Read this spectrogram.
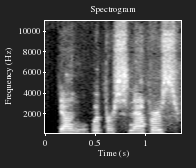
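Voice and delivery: low, slow, soft aside; thinking to himself. A narrator's reading. Detective thinks to himself about youngsters, thinking to himself. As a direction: grumble it privately under your breath. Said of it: "Rigel thought to himself".

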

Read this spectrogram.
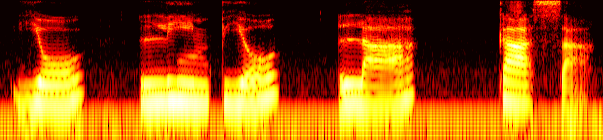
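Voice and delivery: yo, limpio, la, casa with pauses; pausing word-by-word model. Shown as a demonstration. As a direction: say each word apart. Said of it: "word-by-word model".

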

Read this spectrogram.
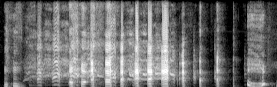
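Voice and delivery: high, loud helpless laughter rising; real laughing fit; long laugh. Real, not acted. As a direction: laugh until you can't speak. Laughing hard.

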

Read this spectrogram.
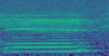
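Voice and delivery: "mm" as a long N hum, tongue behind the teeth; sustained soft nasal N sound. Shown as a demonstration. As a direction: hold a soft, high N. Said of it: "son larguísimas".

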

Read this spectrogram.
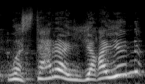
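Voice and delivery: put-on slow childlike question, laughing; little girl. Toddler asking in church about the lion noise, laughing. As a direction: ask like a wide-eyed toddler, slowly. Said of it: "she goes".

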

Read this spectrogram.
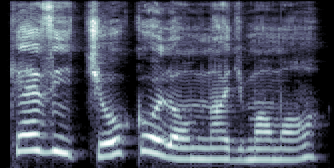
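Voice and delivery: put-on high child voice, echoing the greeting; small boy repeating. A narrator's reading. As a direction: chirp it like a little boy copying his dad. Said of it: "Petike utána mondja". (magas, gyerekes hangon utánamondva)

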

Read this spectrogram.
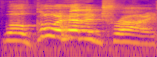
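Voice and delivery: loud, defiant goat; biggest billy goat. A narrator's reading. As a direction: dare the troll loudly. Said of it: "said the biggest billy goat".

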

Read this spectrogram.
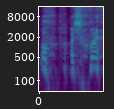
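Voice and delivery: ordinary talk, nothing marked

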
